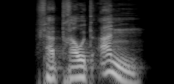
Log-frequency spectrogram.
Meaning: inflection of anvertrauen: 1. third-person singular present 2. second-person plural present 3. plural imperative
- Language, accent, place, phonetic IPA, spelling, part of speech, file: German, Germany, Berlin, [fɛɐ̯ˌtʁaʊ̯t ˈan], vertraut an, verb, De-vertraut an.ogg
